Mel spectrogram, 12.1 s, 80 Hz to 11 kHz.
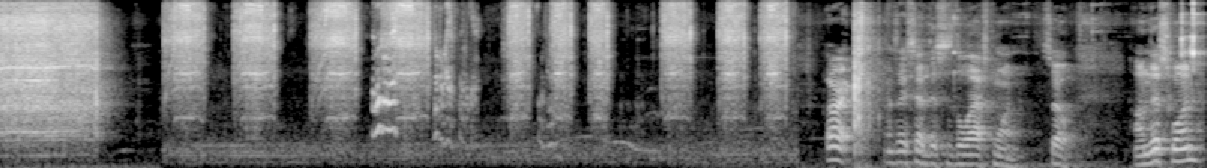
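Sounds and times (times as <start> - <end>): ratchet wrench clicking: 5.1 - 8.0.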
